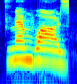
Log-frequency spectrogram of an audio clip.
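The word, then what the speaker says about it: memoirs: ओ आई का उच्चारण निम्नानुसार कुछ शब्दों में वा भी होता है, जैसे मेमवार्स, रेपर्टवार, यह है रेपर्टवार।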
